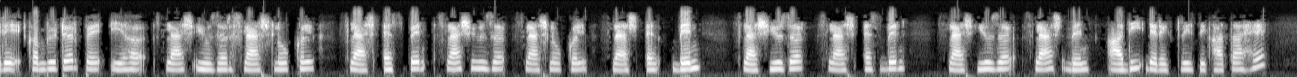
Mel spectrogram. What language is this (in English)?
Hindi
